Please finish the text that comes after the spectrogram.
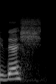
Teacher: Idzash, di sini idzash, tidak boleh idzash, karena shin makhrajna, tempat keluarnya dari tengah lidah, bukan dari dua bibir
